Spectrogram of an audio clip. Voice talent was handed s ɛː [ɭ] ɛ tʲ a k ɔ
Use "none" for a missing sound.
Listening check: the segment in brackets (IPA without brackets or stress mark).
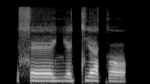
ʎ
